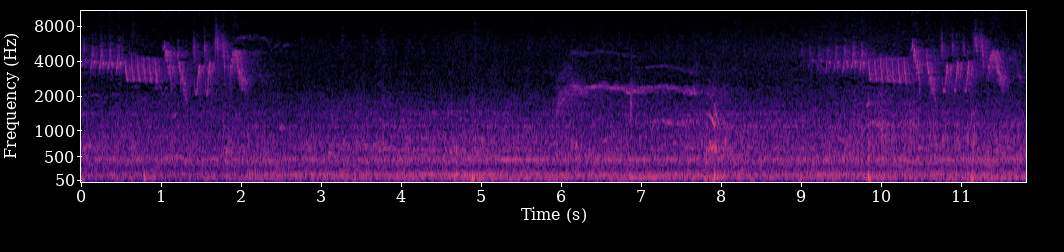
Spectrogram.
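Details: A common chaffinch at the Tsaritsyno museum-reserve in Moscow on 18 April 2015 sings twice. Each song is a bright, quick run of notes tumbling downward into a final flourish, with a softer call from another bird between them over a low traffic rumble.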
